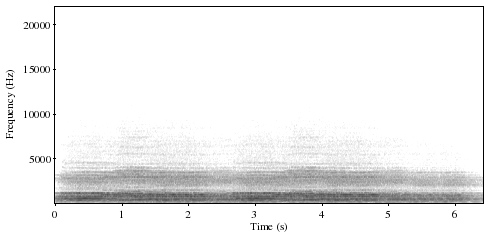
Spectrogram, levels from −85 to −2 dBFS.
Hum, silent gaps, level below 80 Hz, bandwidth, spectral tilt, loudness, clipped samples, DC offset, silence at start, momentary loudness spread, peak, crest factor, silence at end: none; none; -74 dBFS; 9.8 kHz; -5 dB/octave; -32 LUFS; under 0.1%; under 0.1%; 0 s; 10 LU; -18 dBFS; 14 dB; 0 s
